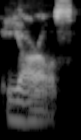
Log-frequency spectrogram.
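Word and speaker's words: jarls: of the leader it also included yarls it's pronounced yarls okay they were nobles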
